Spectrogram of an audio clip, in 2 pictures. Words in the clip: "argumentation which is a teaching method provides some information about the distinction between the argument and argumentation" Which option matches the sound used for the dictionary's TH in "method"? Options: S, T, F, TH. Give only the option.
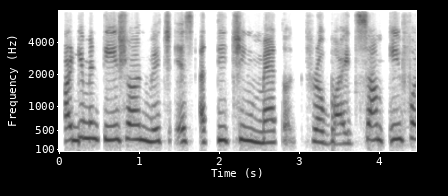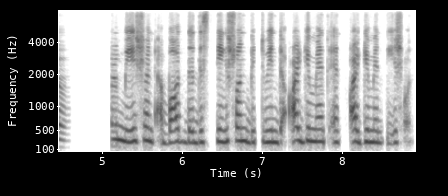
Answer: T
